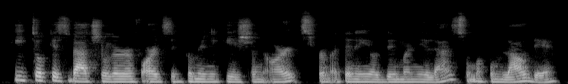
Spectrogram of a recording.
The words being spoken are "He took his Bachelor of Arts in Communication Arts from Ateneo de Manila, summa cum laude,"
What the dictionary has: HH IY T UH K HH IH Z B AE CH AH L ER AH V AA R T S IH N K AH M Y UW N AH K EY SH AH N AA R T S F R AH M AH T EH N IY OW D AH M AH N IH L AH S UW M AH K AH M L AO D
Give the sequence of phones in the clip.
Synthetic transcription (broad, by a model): HH IY T UH K HH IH S B AE CH AH L ER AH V AA R T S IH N K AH M Y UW N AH K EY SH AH N AA R T S F R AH M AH T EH N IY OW D AH M AH N IH L AH S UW M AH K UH M L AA D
